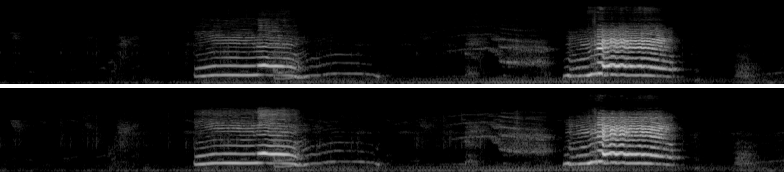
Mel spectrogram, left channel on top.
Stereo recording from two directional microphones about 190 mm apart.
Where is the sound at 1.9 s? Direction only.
35° right (ahead or behind).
